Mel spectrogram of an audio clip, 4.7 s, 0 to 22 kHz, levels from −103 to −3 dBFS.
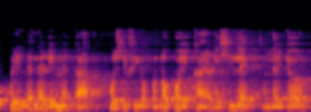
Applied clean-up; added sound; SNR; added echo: none; none; none; reverberation time 1.4 s.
